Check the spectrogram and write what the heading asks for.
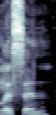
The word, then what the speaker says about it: listen: Just as you don't say the T in listen, the double T in better is pronounced D, better.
